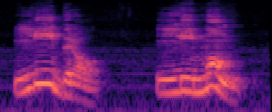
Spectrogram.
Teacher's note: la i con los labios todavía más cerrados Pero estirados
